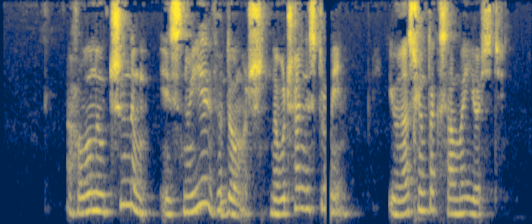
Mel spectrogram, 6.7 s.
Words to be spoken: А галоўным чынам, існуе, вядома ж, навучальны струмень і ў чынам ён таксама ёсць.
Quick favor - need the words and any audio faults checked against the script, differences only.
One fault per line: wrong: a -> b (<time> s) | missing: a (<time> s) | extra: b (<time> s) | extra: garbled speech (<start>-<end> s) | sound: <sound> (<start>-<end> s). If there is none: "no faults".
sound: dropout (4.1-4.1 s)
wrong: чынам -> нас (5.0 s)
